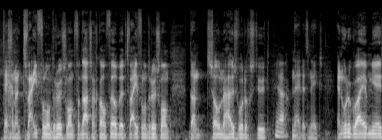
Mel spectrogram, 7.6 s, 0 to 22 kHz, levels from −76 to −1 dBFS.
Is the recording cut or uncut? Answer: cut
